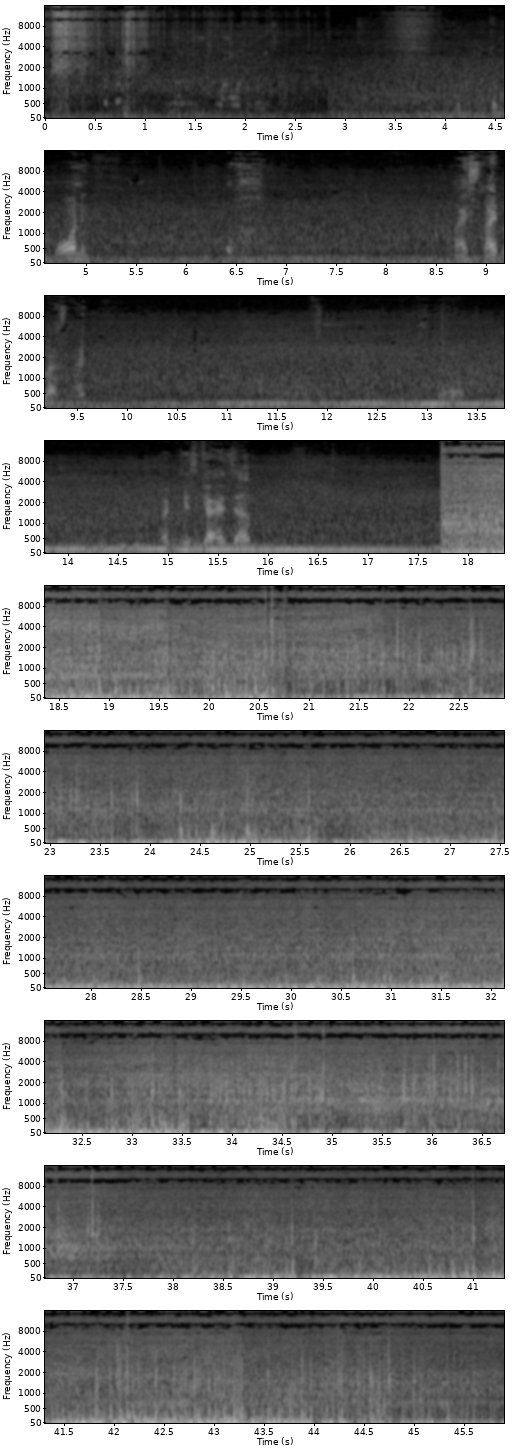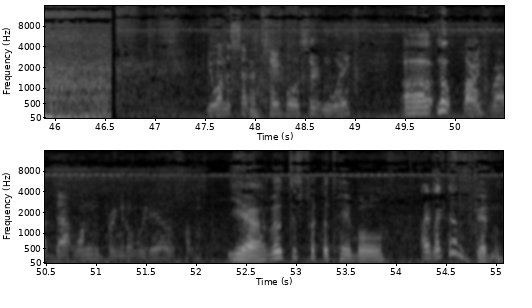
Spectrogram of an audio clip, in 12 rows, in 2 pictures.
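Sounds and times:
car driving at highway speed: 0:02.6 - 0:46.6
wind buffeting microphone: 0:17.7 - 0:46.6.

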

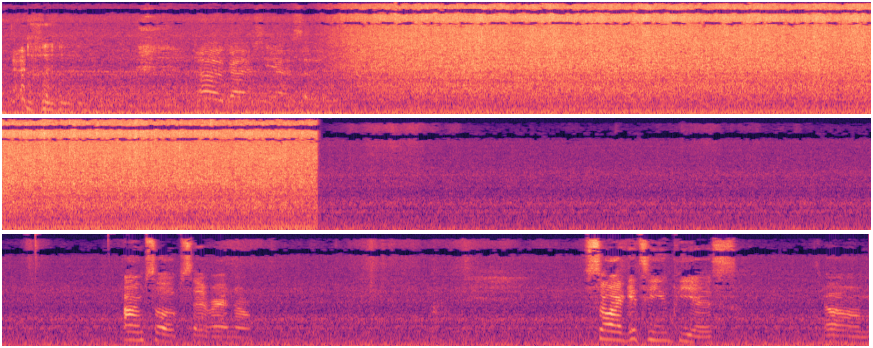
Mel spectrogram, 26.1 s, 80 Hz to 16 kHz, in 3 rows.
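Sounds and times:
low hum of parked cab: 0:00.0 - 0:26.0
road noise low rumble: 0:00.0 - 0:26.0
heavy rain on truck cab: 0:03.2 - 0:11.9.

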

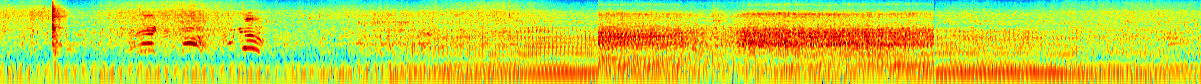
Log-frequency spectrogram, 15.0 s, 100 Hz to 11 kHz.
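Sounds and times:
boat diesel engine running: 0:00.0 - 0:15.0.

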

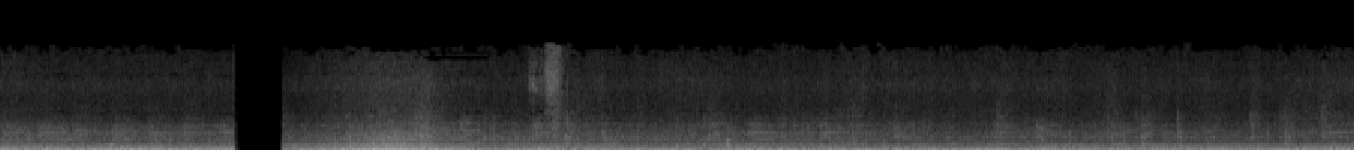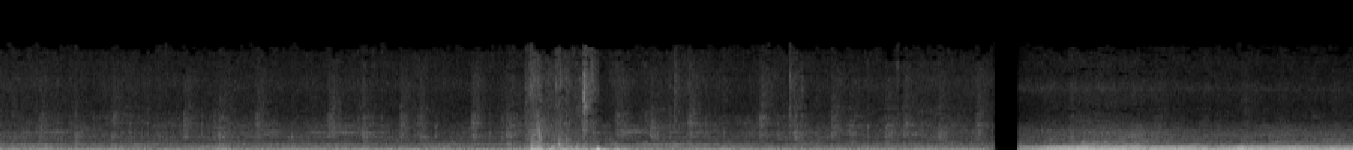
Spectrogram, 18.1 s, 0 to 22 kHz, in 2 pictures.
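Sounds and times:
tractor engine running: 0:00.0 - 0:18.0.

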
